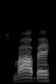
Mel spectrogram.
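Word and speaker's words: SMOBC: the acronym SM OBC some people add a vowel sound in there pronounced Mobic but you know whatever um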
